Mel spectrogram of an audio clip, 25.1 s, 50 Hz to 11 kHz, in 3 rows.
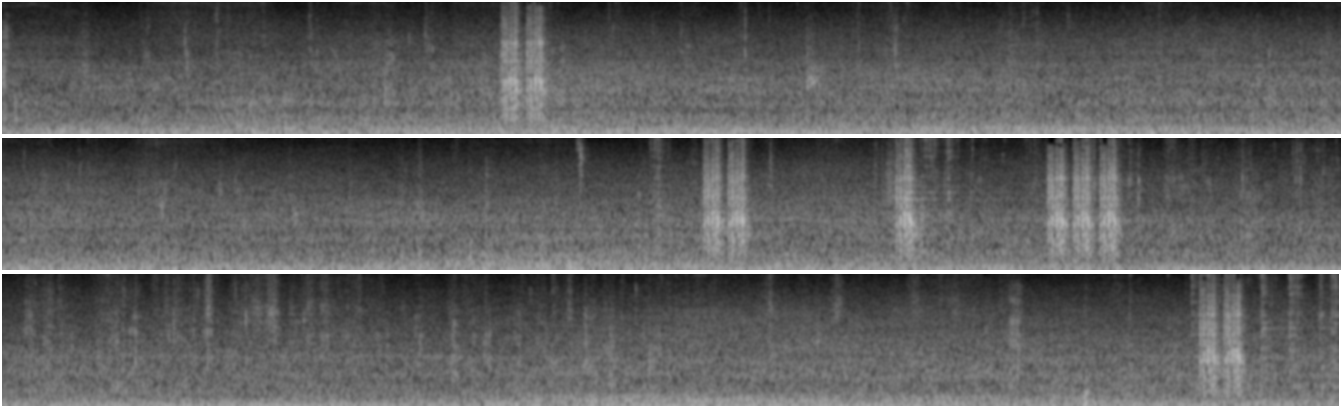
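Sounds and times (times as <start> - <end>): steady low rumble: 0.0 - 25.0
dog chewing and tearing meat: 10.8 - 25.0.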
